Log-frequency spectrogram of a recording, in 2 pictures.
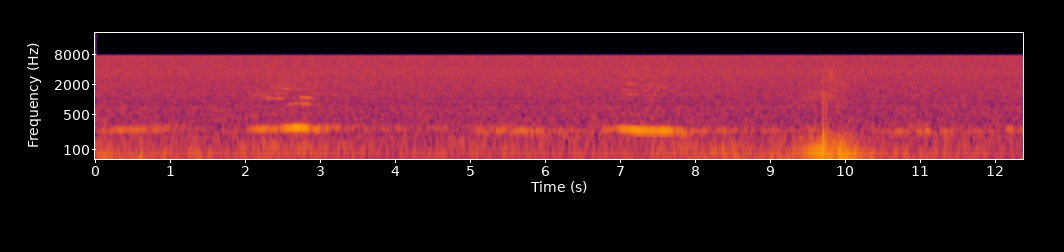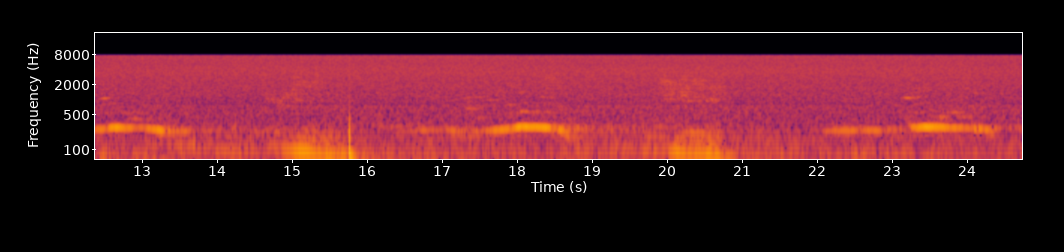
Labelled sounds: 2.2	2.9	humpback whale, 0.80 to 1.2 kHz
7.0	7.3	humpback whale, 1.5 to 1.6 kHz
14.6	14.9	humpback whale, 0.80 to 1.1 kHz
17.3	17.6	humpback whale, 1.0 to 1.2 kHz
23.1	23.4	humpback whale, 0.99 to 1.2 kHz

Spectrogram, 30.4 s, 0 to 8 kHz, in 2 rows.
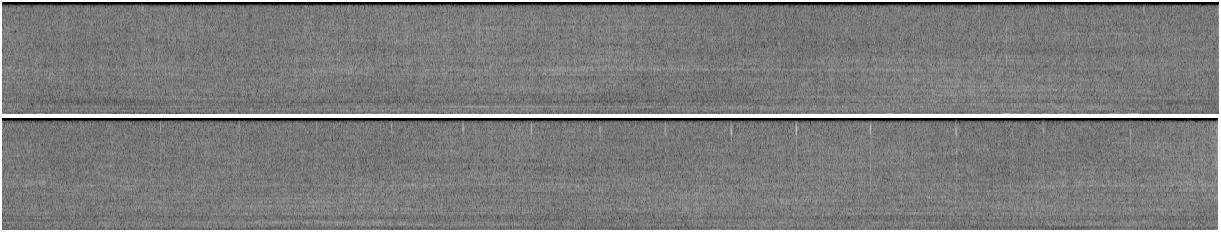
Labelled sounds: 28.2	28.4	vessel noise, 2.9 to 3.2 kHz

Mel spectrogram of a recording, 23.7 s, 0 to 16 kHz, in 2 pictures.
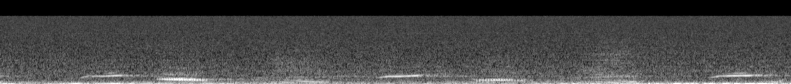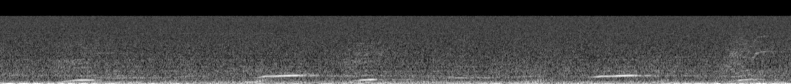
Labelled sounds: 23.1	23.4	humpback whale, 1.2 to 1.7 kHz

